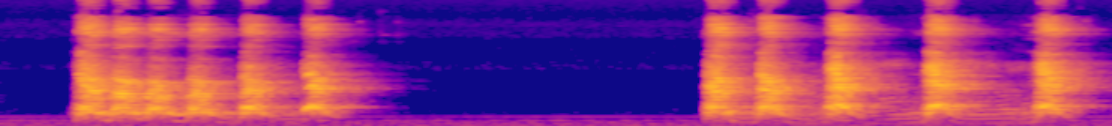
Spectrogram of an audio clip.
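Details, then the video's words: A doodle dog barks at birds: two bursts of sharp, harmonic barks, five quick ones then about four more after a pause, with nothing else heard. "Barking at the Birds"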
